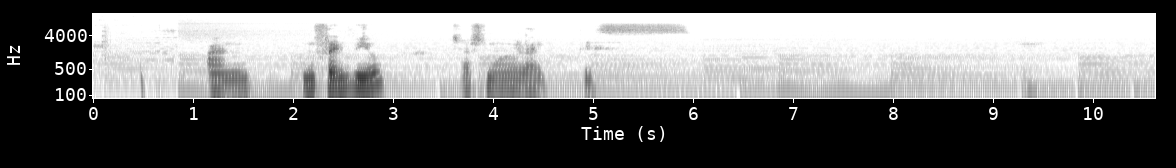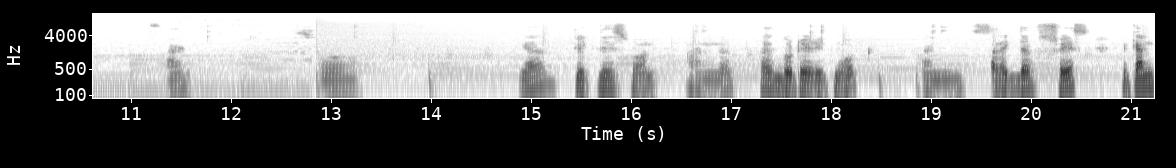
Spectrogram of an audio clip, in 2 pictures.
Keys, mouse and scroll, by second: 0.3 typing, 2.7-7.5 drag, 9.1 click, 11.4 scroll up 1, 11.7-12.3 shift+middle drag, 13.2 click, 14.7 click, 16.5-17.9 drag, 19.0 click.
